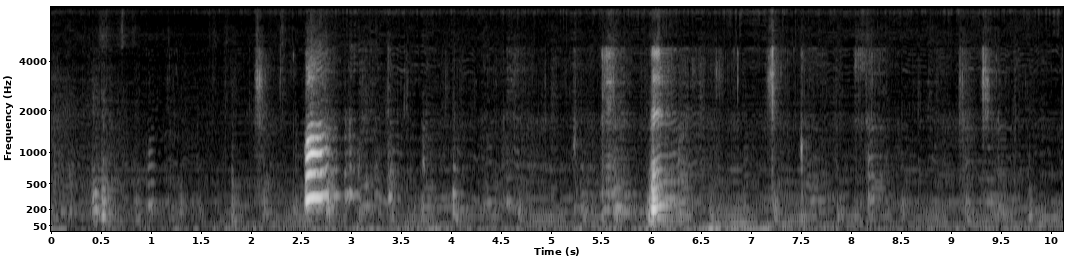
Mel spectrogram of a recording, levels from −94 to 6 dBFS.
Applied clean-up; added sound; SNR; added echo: neural mask model DeepFilterNet 3.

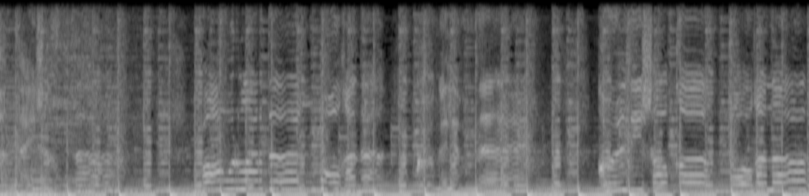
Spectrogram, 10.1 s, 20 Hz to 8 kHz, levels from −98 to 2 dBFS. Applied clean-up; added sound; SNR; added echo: none; none; none; none.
